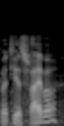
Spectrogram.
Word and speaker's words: Mathias Schreiber: yeah my name is Matias shriber uh that's the the the harsh German pronunciation um I am currently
